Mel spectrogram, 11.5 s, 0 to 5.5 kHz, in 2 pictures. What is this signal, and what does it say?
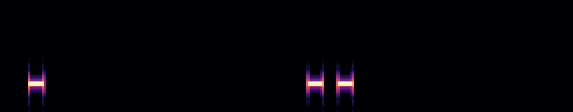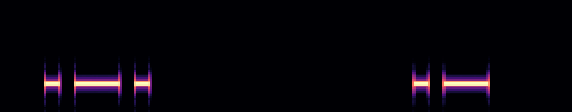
Morse code, heard as a keyed tone, about 8 wpm, spaced as for 3 wpm, 680 Hz. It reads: EIRA
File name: arquivos / texto / texto 14 08ppm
